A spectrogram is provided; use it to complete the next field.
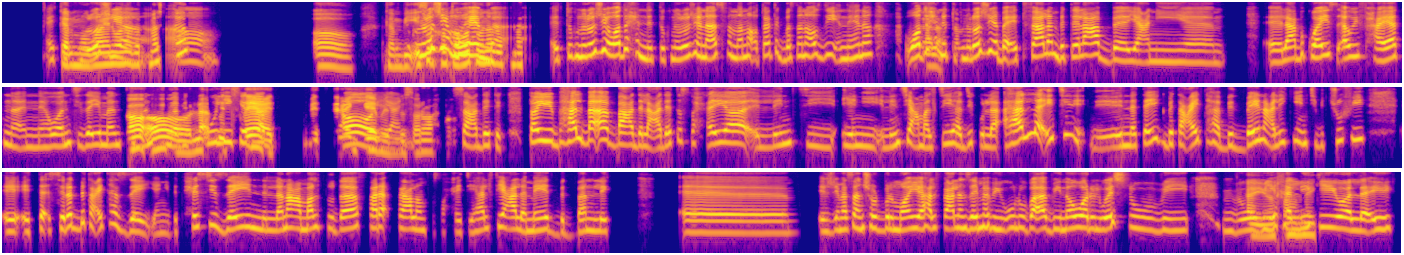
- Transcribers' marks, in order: unintelligible speech; laughing while speaking: "بينوّر الوش وبي وبيخليكِ والَّا إيه؟"
- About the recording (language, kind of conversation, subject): Arabic, podcast, إزاي بتحفّز نفسك على الاستمرار بالعادات الصحية؟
